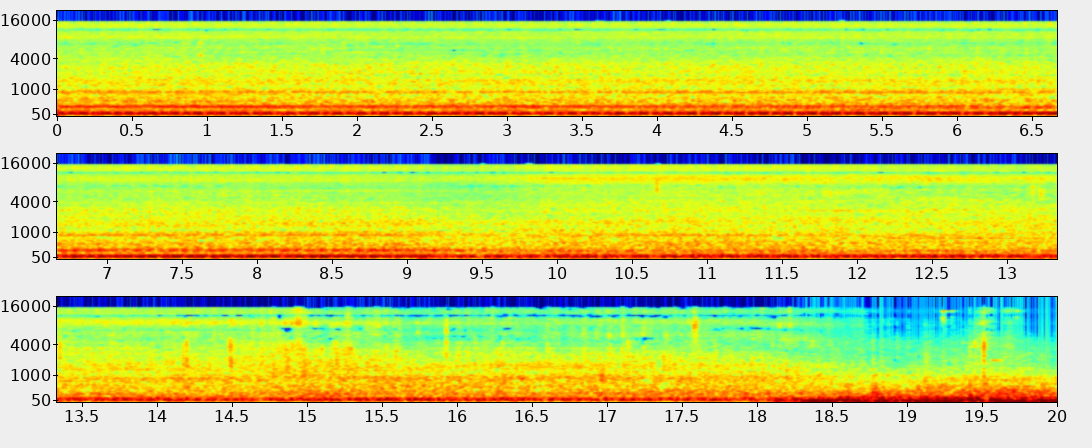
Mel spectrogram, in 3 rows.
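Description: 2019 Ram 1500 Laramie pickup idling steadily after a remote start, a low even hum. About two seconds before the end, a louder low rumble of a car driving on the road, heard from inside the cabin, takes over.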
